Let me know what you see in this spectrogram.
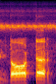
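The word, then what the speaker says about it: daughter: इसको कॉज इसे बोलेंगे नोटी नोटी इसे बोलेंगे डॉटर डॉटर जैसे ये लिखा है ना डी डी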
